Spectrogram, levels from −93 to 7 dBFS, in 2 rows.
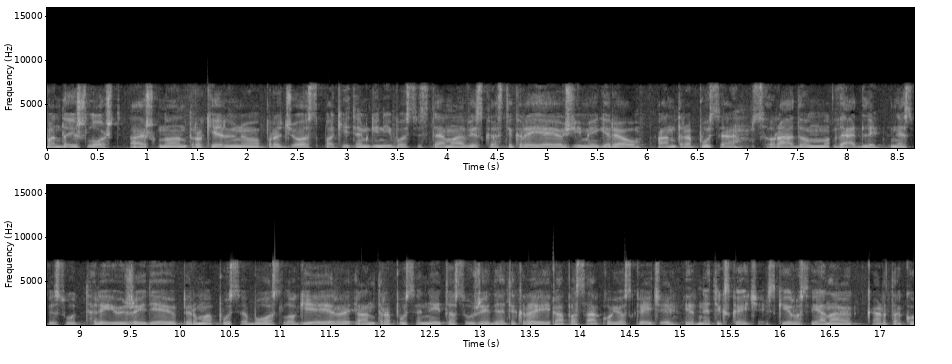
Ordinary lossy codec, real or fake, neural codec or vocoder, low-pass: AAC, 64 kbps; real; none; 7.2 kHz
